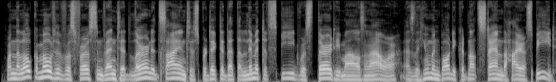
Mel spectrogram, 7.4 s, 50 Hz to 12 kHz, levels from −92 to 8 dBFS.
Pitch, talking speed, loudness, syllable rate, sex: 140 Hz, 235 wpm, -17 LUFS, 6.3 syllables/s, male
